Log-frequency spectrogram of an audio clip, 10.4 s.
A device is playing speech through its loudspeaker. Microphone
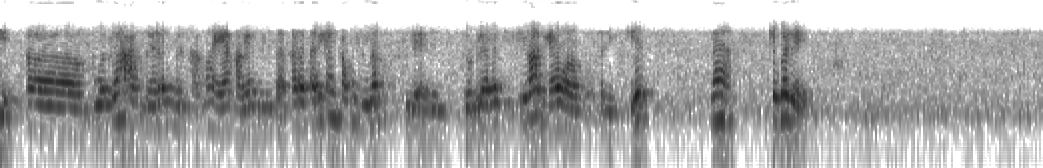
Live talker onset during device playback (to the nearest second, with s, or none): none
